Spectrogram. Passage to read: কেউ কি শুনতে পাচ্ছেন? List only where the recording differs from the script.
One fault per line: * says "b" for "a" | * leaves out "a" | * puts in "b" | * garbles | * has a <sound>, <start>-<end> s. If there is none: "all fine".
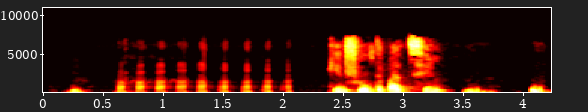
* has a laugh, 0.6-2.1 s
* leaves out "কি"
